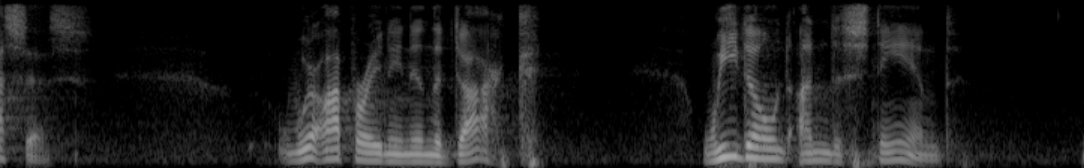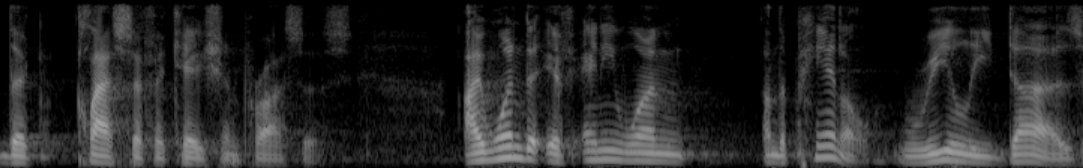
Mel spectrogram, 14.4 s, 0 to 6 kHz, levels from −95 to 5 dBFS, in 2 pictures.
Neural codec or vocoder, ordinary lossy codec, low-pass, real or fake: none; Opus, 64 kbps; 5.4 kHz; real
